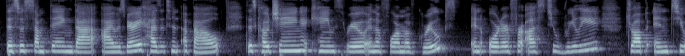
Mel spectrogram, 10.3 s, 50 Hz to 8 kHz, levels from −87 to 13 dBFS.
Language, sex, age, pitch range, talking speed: English, female, 20-39, 220-270 Hz, 150 wpm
